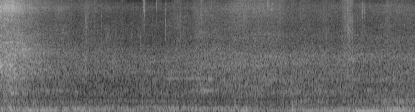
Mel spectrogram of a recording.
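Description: A car driving slowly in town traffic: a steady low rumble of engine and tyre noise, with a brief hiss right at the start.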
